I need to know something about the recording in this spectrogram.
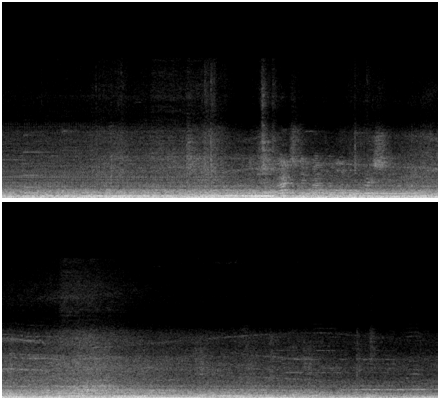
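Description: A vehicle's engine rumbles steadily, heard from inside as it drives along a street.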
